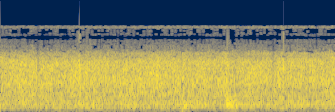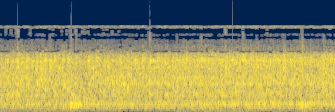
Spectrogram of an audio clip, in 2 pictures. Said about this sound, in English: And, well, here's the car.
